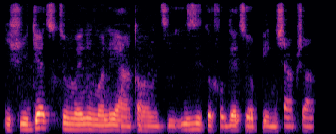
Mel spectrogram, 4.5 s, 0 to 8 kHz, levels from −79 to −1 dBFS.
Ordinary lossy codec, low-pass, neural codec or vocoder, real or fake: none; 7.2 kHz; codec, 24 kHz, 0.9 kbps, WavTokenizer, medium speech release version 2; fake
